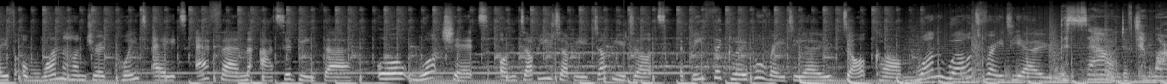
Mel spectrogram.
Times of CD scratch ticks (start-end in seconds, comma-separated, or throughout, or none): 0.58-1.80, 5.83-7.25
